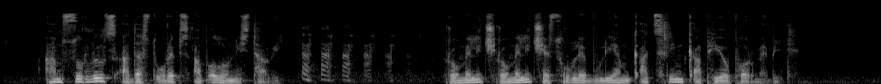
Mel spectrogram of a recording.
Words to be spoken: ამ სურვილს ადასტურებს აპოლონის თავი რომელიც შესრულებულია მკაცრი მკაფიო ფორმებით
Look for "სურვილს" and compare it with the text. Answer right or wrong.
right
